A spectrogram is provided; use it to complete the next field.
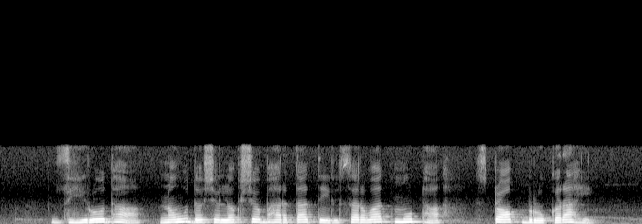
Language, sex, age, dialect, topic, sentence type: Marathi, female, 25-30, Northern Konkan, banking, statement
